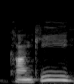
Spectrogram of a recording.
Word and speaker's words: conchae: Conchae, you just add an E to it and then say it like conchae to pluralize it.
